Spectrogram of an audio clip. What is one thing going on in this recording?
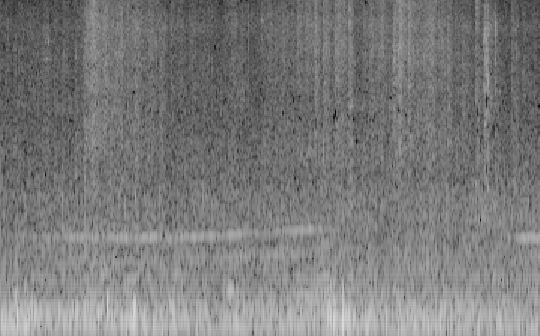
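A small vehicle's engine rumbles as it drives along.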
